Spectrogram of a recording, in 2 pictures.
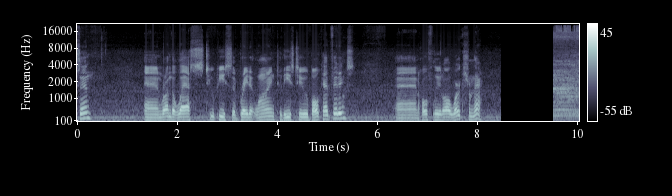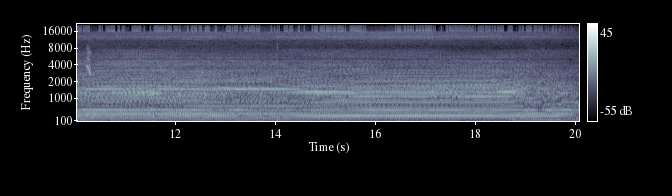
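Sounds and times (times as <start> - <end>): truck engine running: 9.6 - 20.0
high falling chirp: 9.9 - 13.6.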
